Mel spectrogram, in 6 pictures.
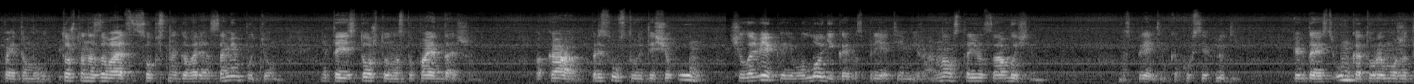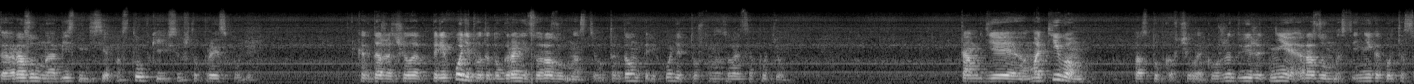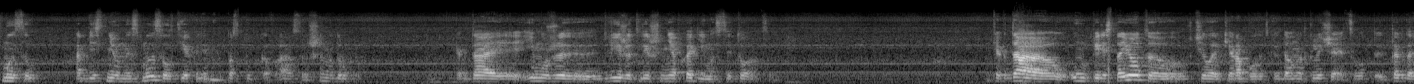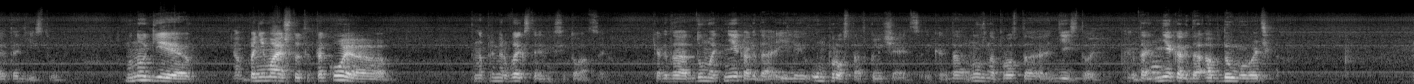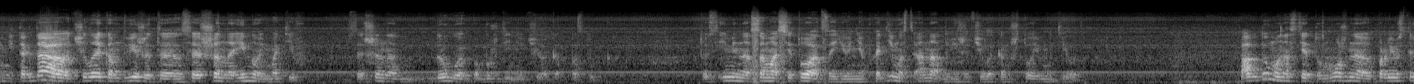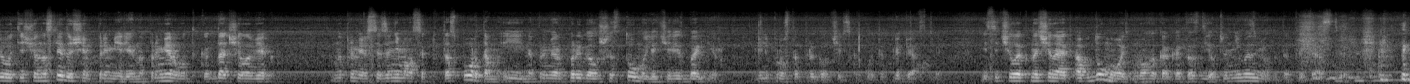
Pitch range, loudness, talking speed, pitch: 140-160 Hz, -22 LUFS, 140 wpm, 145 Hz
